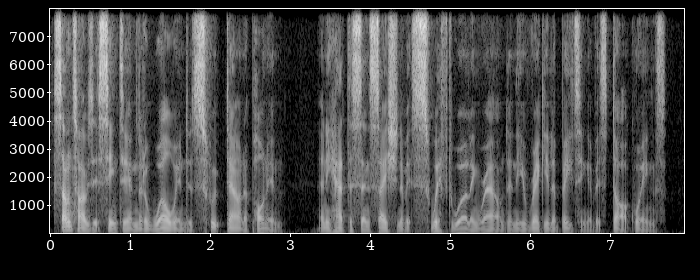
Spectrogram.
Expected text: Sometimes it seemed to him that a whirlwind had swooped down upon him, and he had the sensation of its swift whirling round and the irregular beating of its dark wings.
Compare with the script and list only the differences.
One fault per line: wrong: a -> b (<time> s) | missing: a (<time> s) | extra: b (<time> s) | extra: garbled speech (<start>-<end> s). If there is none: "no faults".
no faults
